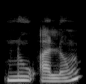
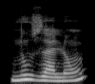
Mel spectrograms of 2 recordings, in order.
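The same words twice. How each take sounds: First: "nous allons" unlinked, nou allons, with no Z sound; "nous allons" as two separate words, vowel meeting vowel; no liaison. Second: "nous allons" linked with a Z sound, nou-zallons; French liaison in "nous allons", a Z between the words. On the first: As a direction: keep the S of "nous" silent before "allons". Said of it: "The liaison". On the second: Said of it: "where you must say". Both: Shown as a demonstration.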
